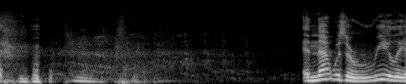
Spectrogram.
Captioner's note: audience laughing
